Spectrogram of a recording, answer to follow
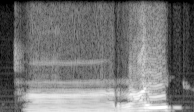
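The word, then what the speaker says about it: right: তাহলে কিন্তু জি এর উচ্চারণ বাজি এইচ এর উচ্চারণ হবে না। তাহলে আমরা এরকম ওয়ার্ড দেখে নিই যেমন আমরা লিখলাম যে রাইট আর আই জি এইচটি রাইট ব্রাইট বি আর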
